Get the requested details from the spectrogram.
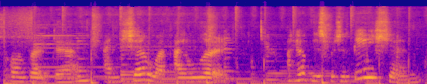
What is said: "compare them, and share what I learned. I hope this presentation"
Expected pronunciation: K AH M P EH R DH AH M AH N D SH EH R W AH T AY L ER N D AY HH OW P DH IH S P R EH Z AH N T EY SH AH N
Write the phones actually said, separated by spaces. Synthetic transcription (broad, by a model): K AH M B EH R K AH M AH N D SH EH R W AH T AY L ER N AY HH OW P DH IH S P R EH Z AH N T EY SH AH N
